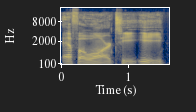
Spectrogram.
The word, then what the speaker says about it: forte: use the word spelled f-o-r-t-e to mean a strong point specialty something at which a person excels it should be pronounced in one syllable fort the english fort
